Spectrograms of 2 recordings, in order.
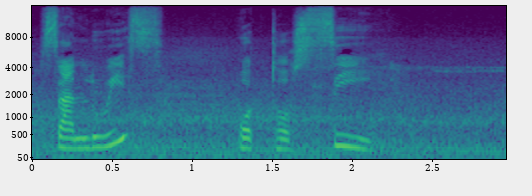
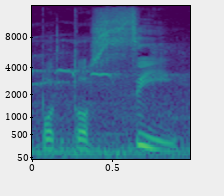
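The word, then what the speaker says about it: San Luis Potosí: it has three words san luis potosi san luis potosi the emphasis is at the end potosi now let's move on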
